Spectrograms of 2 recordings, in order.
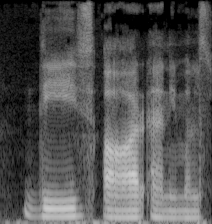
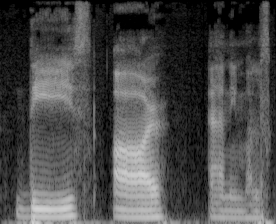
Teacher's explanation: अगर एक सेंटेंस है दीज आर एनिमल्स, तो इधर जो है अब पॉसिबिलिटी है कि ब्रिटिश इंग्लिश स्पीकर जो है वो आर को प्रोनाउंस करेंगे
